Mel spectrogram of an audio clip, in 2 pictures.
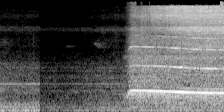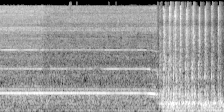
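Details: Home water supply pipework: pump kicks in with a steady whine, then a burst of rapid rattling knocks shakes the pipes; water hammer, cured by partly closing the valve to the tank rather than fitting the arrester.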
